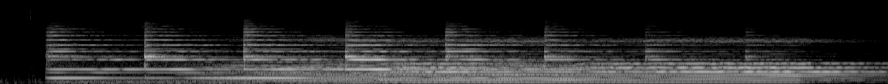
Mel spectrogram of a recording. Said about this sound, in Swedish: Vår mest sakrala jingel förkunnar att det har blivit dags för Sjunde himlen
